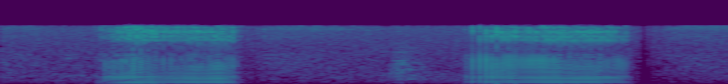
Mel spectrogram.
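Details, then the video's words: Sleeping English Mastiff puppy Beauty, tired after off-leash sit training, gives two rumbling, buzzy snores with hissing tops, about two seconds apart, in a quiet room. "Funny Snoring Mastiff Puppy"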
